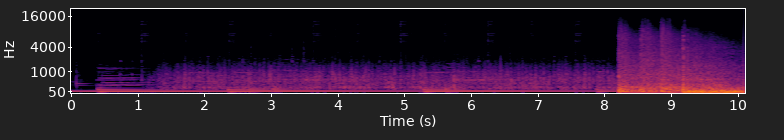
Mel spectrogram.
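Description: Background music, then the steady hiss of a small jewellery torch flame heating silver wire for soldering. About eight seconds in, a sudden loud explosion-like boom sounds and rumbles on.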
